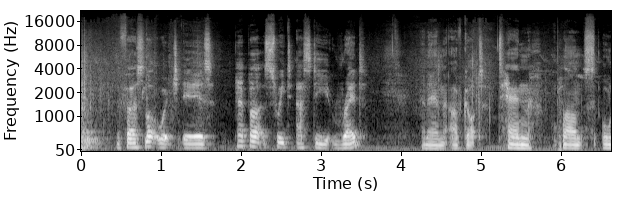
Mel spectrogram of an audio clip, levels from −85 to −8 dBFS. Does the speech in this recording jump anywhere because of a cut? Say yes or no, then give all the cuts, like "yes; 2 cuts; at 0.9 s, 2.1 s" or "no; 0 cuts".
no; 0 cuts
